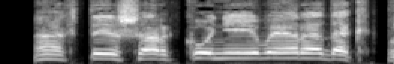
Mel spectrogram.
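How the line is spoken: Howled. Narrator (Russian): взвыл Зиан

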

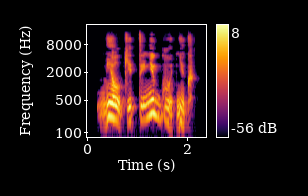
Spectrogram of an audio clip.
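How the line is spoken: Strained, touched retort. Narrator (Russian): выдавила, понимая, что за шуткой феи скрывается искренняя беспокоенность

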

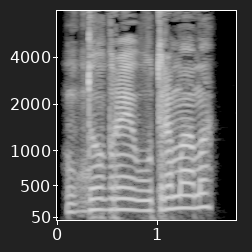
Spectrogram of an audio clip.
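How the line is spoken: Confused, astonished mumble. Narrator (Russian): Растерянно пробормотала Шарлотта, пораженная не только неожиданным приездом Кэролайн, но и ее новым головным убором

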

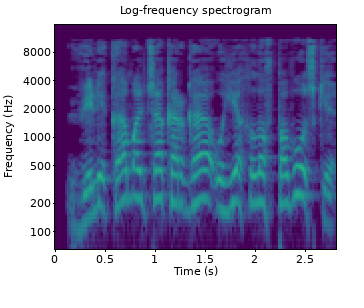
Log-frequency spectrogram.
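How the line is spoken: Plain. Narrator (Russian): сказал Величьян

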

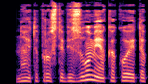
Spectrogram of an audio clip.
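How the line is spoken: Muttering. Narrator (Russian): пробормотал он

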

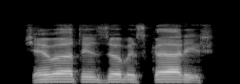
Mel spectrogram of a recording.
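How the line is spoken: Displeased grumble. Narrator (Russian): недовольно проворчал Кузьмич

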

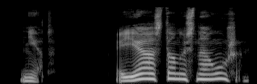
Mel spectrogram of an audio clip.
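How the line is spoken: Gloomy reply. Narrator (Russian): мрачно ответил Нил

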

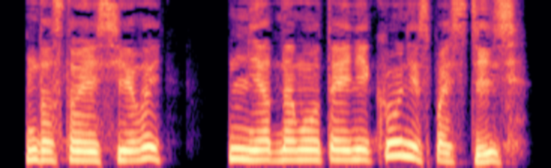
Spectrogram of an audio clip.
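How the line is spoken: Loud laughter. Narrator (Russian): хохотала Надежда

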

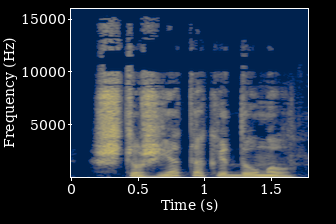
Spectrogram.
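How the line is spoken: Muttered. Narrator (Russian): пробормотал Хэммонд

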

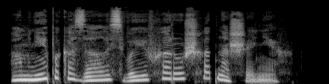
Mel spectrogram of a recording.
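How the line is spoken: Insinuating. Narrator (Russian): вкрадчиво заметила

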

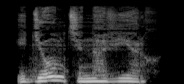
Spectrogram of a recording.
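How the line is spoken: Whisper. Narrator (Russian): прошептал Андреас

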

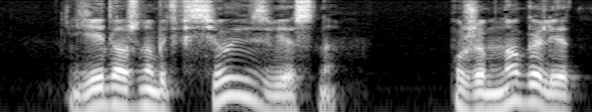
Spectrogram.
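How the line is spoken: Quiet. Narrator (Russian): тихо сказала Берилл

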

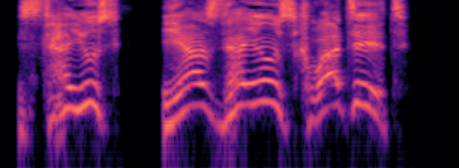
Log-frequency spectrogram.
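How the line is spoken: Man shouting. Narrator (Russian): Мужчина закричал

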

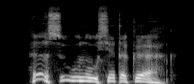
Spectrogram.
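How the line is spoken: Sighing. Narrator (Russian): Вздохнул

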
